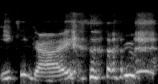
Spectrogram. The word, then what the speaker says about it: ikigai: you pronounced it correctly ikigai is pronounced like with a smile iki and guy and this is a word that actually came out of okinawa and it was the the concept of ikigai was discovered because okinawans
